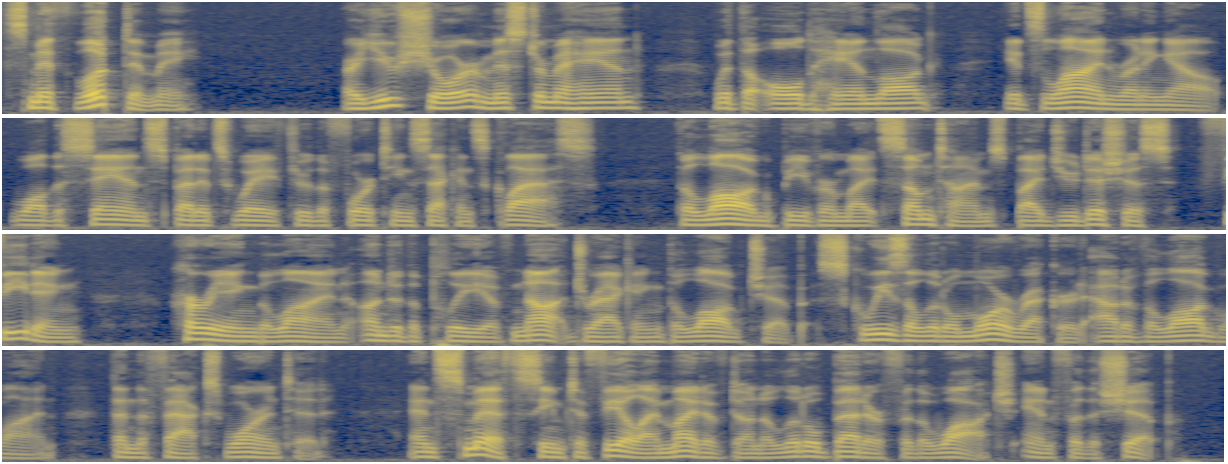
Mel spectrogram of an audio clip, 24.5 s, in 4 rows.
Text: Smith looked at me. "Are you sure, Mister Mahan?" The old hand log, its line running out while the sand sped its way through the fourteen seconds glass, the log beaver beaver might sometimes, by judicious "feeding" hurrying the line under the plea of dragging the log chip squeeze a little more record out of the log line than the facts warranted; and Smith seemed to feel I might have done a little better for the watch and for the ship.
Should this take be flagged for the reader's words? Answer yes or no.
yes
